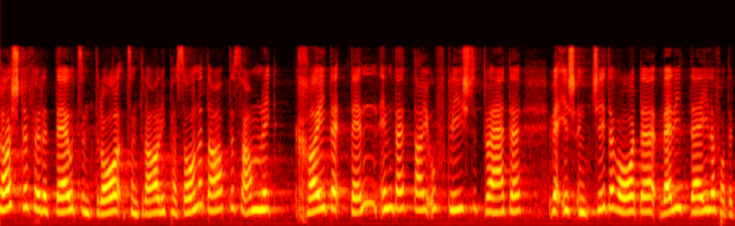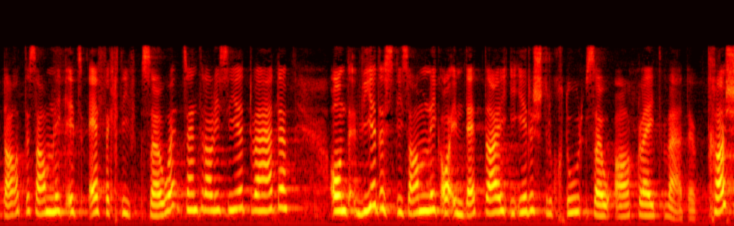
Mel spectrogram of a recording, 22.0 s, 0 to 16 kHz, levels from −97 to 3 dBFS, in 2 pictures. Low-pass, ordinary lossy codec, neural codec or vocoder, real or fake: 7.2 kHz; none; none; real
